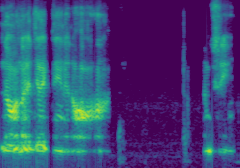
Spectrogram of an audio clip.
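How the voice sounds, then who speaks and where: A man speaking earnestly on an online call, his voice muffled as if heard through a wall, halting and repeating words as he restarts. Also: very high voice, huge pitch swings, bright, forceful tone, dry recording. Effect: muffled, as if through a wall, from a badly placed mic. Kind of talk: earnest spoken testimony. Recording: muffled, dull, distant call audio.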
